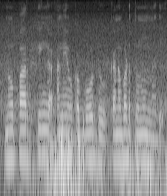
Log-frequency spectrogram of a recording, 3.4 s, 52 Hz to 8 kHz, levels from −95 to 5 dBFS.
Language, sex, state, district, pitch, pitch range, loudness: Telugu, male, Telangana, Hyderabad, 130 Hz, 125-140 Hz, -19 LUFS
